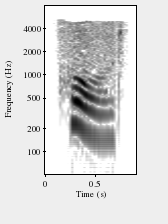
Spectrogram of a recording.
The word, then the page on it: horde: hɔ:rd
